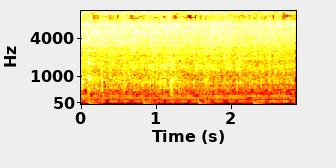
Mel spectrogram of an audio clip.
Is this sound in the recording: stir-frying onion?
yes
